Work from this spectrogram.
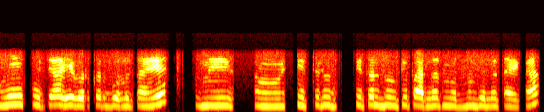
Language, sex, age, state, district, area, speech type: Marathi, female, 18-30, Maharashtra, Thane, rural, conversation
